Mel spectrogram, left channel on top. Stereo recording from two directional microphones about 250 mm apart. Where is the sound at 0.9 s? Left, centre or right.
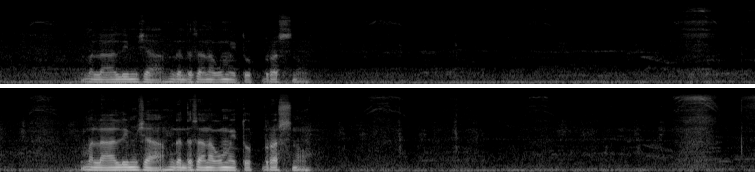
Right.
